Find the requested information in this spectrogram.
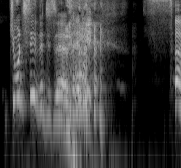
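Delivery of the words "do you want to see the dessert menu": clueless waiter. Retold or imitated. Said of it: "repeats waiter line".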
